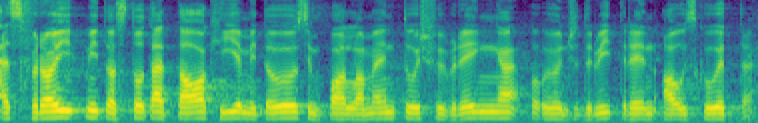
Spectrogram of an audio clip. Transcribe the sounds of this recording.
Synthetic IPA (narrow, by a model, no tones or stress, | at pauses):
ʔəsfɾœʏtmɪdɑsd̥oːdæːtɑːɡ̥hiːəmɪtoːsɪmpʰɑɾlɑmɛnt̚d̥uəʃfəɾbɾɪŋːəʋʏnʃəd̪əɾʋit̪əɾhɪnɑlsɡ̥uətə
